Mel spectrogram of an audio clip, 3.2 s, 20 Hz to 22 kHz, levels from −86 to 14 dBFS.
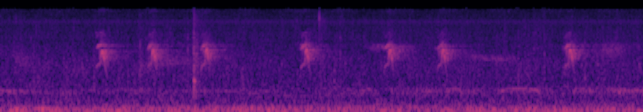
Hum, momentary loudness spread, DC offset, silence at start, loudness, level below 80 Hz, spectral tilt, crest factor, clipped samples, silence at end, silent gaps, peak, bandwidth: none; 7 LU; under 0.1%; 0 s; -38 LUFS; -46 dBFS; -3 dB/octave; 20 dB; under 0.1%; 0 s; none; -20 dBFS; 17 kHz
